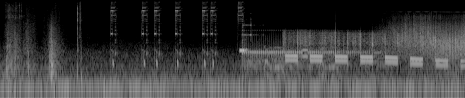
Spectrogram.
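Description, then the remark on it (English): Footsteps and small clinks give way to a steady phone tone inside a shrine on a mountain. A short series of beeping tones follows as a phone call is attempted, ending in a rising, hissy burst as the call fails with no service. “Let me call Lydia. Maybe she got through to the Queen.”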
